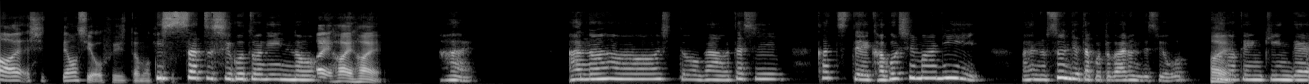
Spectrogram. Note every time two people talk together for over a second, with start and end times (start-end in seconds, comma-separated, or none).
none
